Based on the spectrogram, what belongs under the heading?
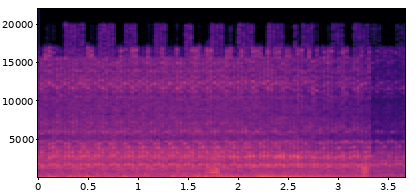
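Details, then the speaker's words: Ford Ranger T6 2.2 diesel at about 300,000 km, weak acceleration and heavy smoke, with vapour jetting from the breather and dipstick. Loud, uneven idle with a loose clattering knock: a worn engine with blow-by, overhaul planned. "ในรุ่นของfordranger2.2ที่6กับอาการนี้นะครับเร่งรถไม่ขึ้นมีควันออกมาเยอะแล้วก็ท่อระบายไอมีไอพุ่งขึ้นมานะครับ"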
